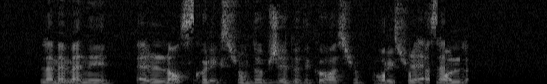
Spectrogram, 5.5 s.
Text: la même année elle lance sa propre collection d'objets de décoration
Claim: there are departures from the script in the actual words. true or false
true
